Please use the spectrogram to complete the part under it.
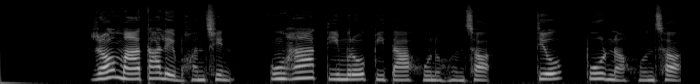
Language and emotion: Nepali, neutral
